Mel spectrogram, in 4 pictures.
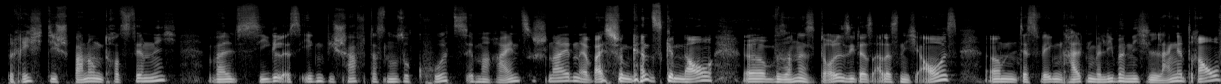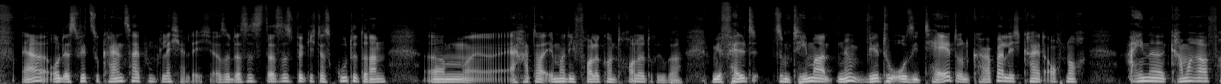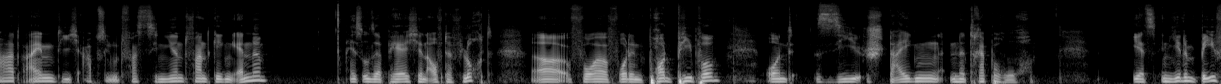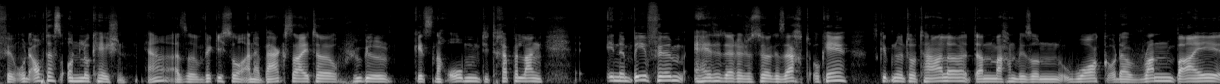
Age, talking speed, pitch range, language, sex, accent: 30-49, 175 wpm, 120-150 Hz, German, male, German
